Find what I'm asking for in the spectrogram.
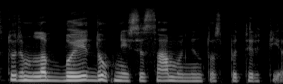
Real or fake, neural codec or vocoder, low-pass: real; none; 14.4 kHz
